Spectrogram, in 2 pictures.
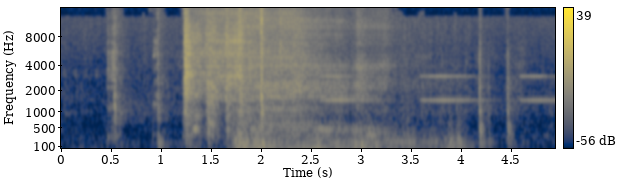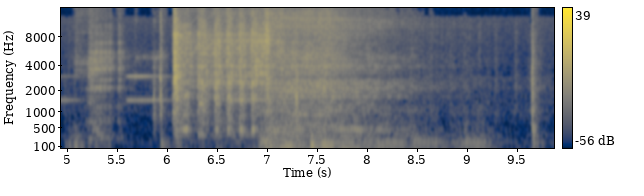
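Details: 2013 or 2014 Mazda CX-5 that stalls in drive, faulty MAF sensor with what looks like a broken internal resistor, gives repeated cranking bursts, catching briefly, revving unevenly and dying; hard start and stalling from the failed mass airflow sensor.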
